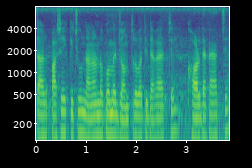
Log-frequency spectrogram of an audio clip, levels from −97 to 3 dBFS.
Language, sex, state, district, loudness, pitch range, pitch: Bengali, male, West Bengal, Kolkata, -19 LUFS, 125-135 Hz, 130 Hz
